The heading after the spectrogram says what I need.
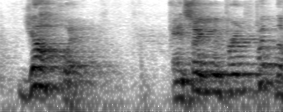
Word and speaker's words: Yahweh: of which is that there's no J sound in Hebrew which makes it doubly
